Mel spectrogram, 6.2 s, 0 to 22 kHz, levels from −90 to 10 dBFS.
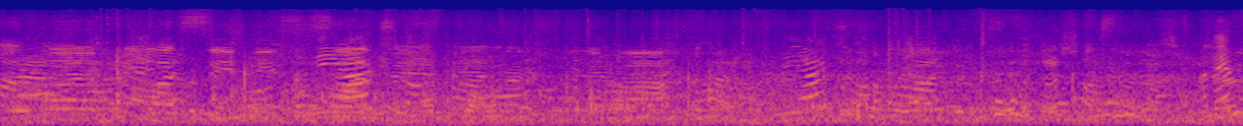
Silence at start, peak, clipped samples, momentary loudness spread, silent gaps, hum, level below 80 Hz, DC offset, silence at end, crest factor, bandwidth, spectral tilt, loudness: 0 s; -10 dBFS; under 0.1%; 6 LU; none; none; -52 dBFS; under 0.1%; 0 s; 20 dB; 17 kHz; -4 dB/octave; -29 LUFS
